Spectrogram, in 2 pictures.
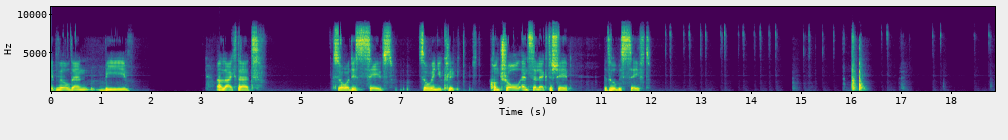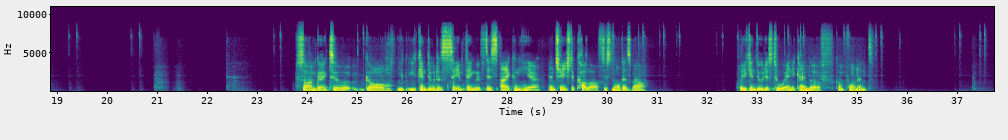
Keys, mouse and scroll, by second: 8.3 ctrl+Num_Lock, 8.3 typing, 9.9 click, 11.6 typing, 12.6 typing, 17.5 ctrl+click, 23.2 click, 29.2 ctrl+Num_Lock, 29.8 click, 34.5 typing, 36.5 typing.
